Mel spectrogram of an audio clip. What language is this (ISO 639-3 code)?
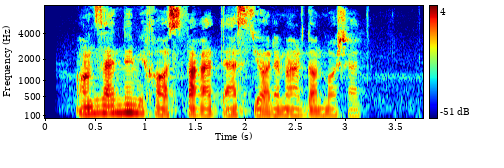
fas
